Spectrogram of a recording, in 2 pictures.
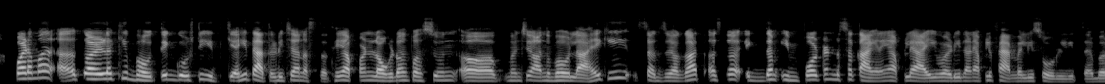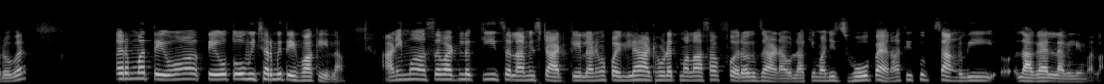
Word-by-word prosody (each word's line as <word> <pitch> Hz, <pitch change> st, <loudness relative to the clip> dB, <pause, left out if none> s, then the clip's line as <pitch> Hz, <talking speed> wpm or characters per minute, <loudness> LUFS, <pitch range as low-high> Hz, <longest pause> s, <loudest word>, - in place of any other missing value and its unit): पण 265 Hz, +1 st, +8 dB
मग 305 Hz, 0 st, +3 dB
अ, 380 Hz, -2 st, +3 dB
कळलं, 250 Hz, 0 st, +9 dB
की 285 Hz, -, -4 dB
बहुतेक 205 Hz, +3 st, +1 dB
गोष्टी 205 Hz, +4 st, -1 dB
इतक्या 180 Hz, -2 st, -1 dB
ही 235 Hz, -, -2 dB
तातडीच्या 175 Hz, +3 st, +3 dB
नसतात. 145 Hz, -4 st, -8 dB
हे 190 Hz, -, -2 dB
आपण 190 Hz, +1 st, -6 dB
लॉकडाउनपासून 190 Hz, +2 st, -1 dB
अ, 175 Hz, -, +2 dB, 0.3 s
म्हणजे 180 Hz, +2 st, -6 dB
अनुभवलं 175 Hz, -2 st, 0 dB
आहे, 220 Hz, -, +2 dB
की 285 Hz, +4 st, -6 dB, 0.3 s
स -, -, 0 dB, 0.2 s
जगात 195 Hz, +8 st, +1 dB
असं 230 Hz, +3 st, -2 dB
एकदम 200 Hz, +7 st, 0 dB
इम्पोर्टंट 220 Hz, +5 st, -1 dB
असं 230 Hz, -, -4 dB
काही 155 Hz, -2 st, +4 dB
नाही. 160 Hz, +4 st, -4 dB
आपले 180 Hz, -, -5 dB
आई-वडील 165 Hz, +1 st, -4 dB
आणि 165 Hz, 0 st, -2 dB
आपली 195 Hz, -, -8 dB
फॅमिली 150 Hz, +1 st, -1 dB
सोडली 130 Hz, -1 st, -8 dB
तर, 130 Hz, -, -8 dB
बरोबर? 155 Hz, -, -3 dB, 0.9 s
तर 260 Hz, 0 st, +5 dB
मग 270 Hz, +1 st, +1 dB
तेव्हा 240 Hz, +2 st, +2 dB
तो 470 Hz, 0 st, +5 dB
तो 245 Hz, 0 st, +4 dB
विचार 245 Hz, -1 st, +1 dB
मी 245 Hz, +1 st, 0 dB
तेव्हा 190 Hz, -3 st, +4 dB
केला. -, -, -6 dB, 0.5 s
आणि 215 Hz, -, +1 dB
मग 240 Hz, -, -1 dB
असं 235 Hz, +1 st, -2 dB
वाटलं, 235 Hz, 0 st, +2 dB
की 240 Hz, 0 st, -3 dB
चला 205 Hz, -3 st, +3 dB
मी -, -, -3 dB
स्टार्ट 180 Hz, -3 st, +2 dB
केलं 185 Hz, -1 st, -1 dB
आणि 180 Hz, +2 st, -2 dB
मग 205 Hz, -, -5 dB
1ल्या 200 Hz, +1 st, +1 dB
आठवड्यात 200 Hz, 0 st, -1 dB
मला 190 Hz, 0 st, 0 dB
असा 210 Hz, +3 st, -3 dB
फरक 180 Hz, -2 st, -1 dB
जाणवला, 145 Hz, -1 st, -1 dB
की 180 Hz, -, -11 dB
माझी 185 Hz, +3 st, -4 dB
झोप 185 Hz, +7 st, -2 dB
आहे -, -, +5 dB
ना, -, -, -6 dB
ती 215 Hz, -, -8 dB
खूप 225 Hz, -4 st, -10 dB
चांगली 175 Hz, +1 st, +1 dB, 0.2 s
अ, -, -, -19 dB, 0.2 s
लागायला 155 Hz, 0 st, +3 dB
लागली 135 Hz, 0 st, -10 dB
मला. -, -, -18 dB
190 Hz, 200 wpm, -25 LUFS, 170-230 Hz, 0.9 s, कळलं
